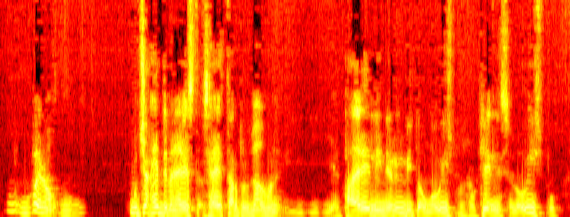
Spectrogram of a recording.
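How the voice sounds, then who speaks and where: Priest host with a high, mellow voice, cordial and pastoral, on a dull lo-fi recording. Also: male voice, big pitch swings, fast talker, breathy edge. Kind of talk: religious talk show interview.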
